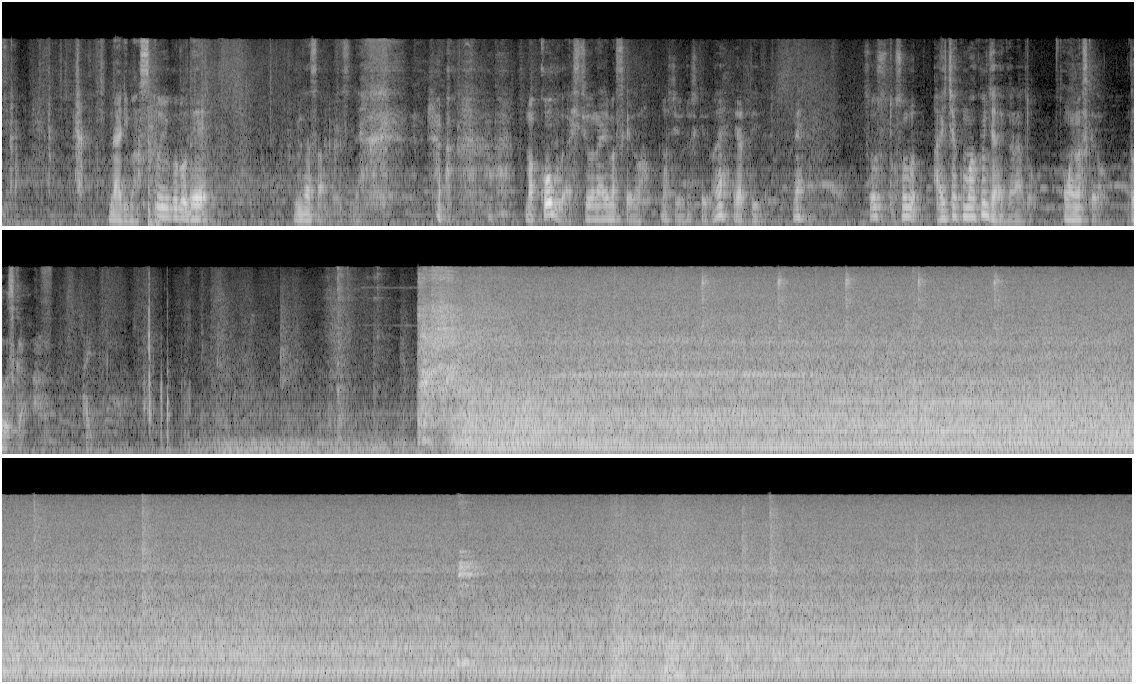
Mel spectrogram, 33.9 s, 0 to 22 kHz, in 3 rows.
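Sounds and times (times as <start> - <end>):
scooter engine idling: 13.4 - 33.9.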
